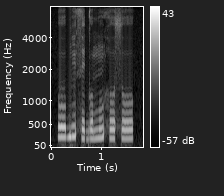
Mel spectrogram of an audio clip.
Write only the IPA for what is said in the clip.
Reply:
o˧ b ĩ˧ s e˨ ɡ o˨ m ũ˨˦ h o˧ s o˧

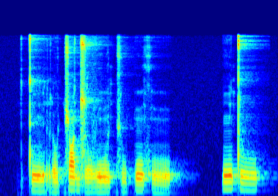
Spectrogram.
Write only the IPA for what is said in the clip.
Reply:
t ĩ˨ r o˨ c ɒ˦ d͡z o˨ v ũ˨ c u˨ p ũ˦ x ũ˨ | ĩ˦ t u˦

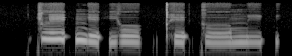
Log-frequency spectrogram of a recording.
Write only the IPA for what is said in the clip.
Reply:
k l e˥˩ ʔ ŋ e˨˩ ʔ j oː˨˩ k̚ pʰ e˦˥ ʔ k ɤː˦˥ m i˦˥ ʔ

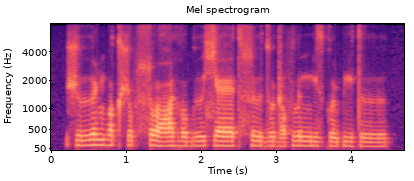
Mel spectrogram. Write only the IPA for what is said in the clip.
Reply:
ʃ ɯː ɳ m b ɔ t ʃ o f ɬ o ʕ ɯ ɦ o b ɯː ɕ ɛː t ɬ ɯ d u ɖ ɔ f l ɯ ŋ i z k u ɳ p i t ɯː

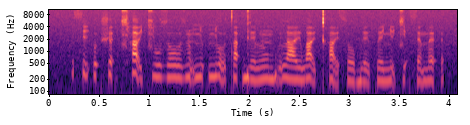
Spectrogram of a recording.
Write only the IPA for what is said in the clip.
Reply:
s ḭ˦˨ ʔ ʊ˦ ʔ ʃ ɛ˦ ʔ t͡ɕʰ a̰˦˨ ɪ̯ t͡ɕ u˨ z o˨ ʊ̯ z ũ˦˨ ɲ ʊ˦ ʔ ɲ o̰˦˨ ʊ̯ t ä˦ ʔ ɡ e˨ l ũ˨ b ṵ˦˨ l a˨ ɪ̯ w a̰˦˨ ɪ̯ kʰ a̰˦˨ ɪ̯ sʰ o˨ b ḛ˦˨ ɪ̯ p e˨ ɲ ḛ˦˨ t͡ɕ ɛ˦ ʔ s ɛ̰˦˨ m ɛ˦ ʔ

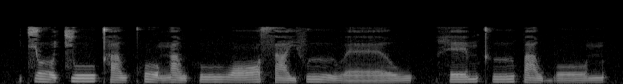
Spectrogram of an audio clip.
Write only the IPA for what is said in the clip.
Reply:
t͡ɕ ɤː˧˩ t͡ɕ uː˧ kʰ a˩ w kʰ o˧˩ ŋ a˧˩ w h uː˧ ʋ ɔː˧˥ s a˧˩ j f ɯː˥˨ ʋ ɛː˩˧ w | h eː˧˥ m kʰ ɯː˧˥ p a˧˩ w b oː˩˧ n

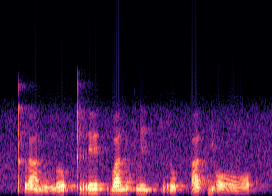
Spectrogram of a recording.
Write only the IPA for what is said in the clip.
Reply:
kʰ l a˨˩ n ŋ ɤː˦˥ p̚ t r eː˥˩ k̚ b a˥˩ n k l i˥˩ ʔ p r o˨˩ k̚ ʔ a˥˩ t̚ j ɔː˧

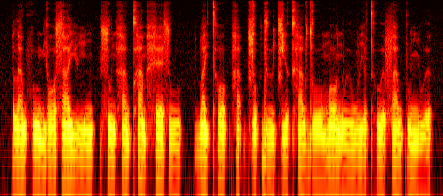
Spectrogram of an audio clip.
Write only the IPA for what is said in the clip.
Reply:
l a˩˧ w h uː˧˩ m j ɔː˩˧ s aː˧˥ j ʋ i˩ ŋ | s u˩ n h a˧˩ w kʰ a˥˨ m h ɛː˥˨ s uː˩ | b a˥˨ j t̪ʰ ɔː˥˨ k̚ h a˧ p̚ t͡ɕ o˧˥ k̚ d ɯː˩˧ t͡ɕ i˧˥ ə̯ kʰ a˧ w d oː˩ m ɔː˥˨ n ʋ ɯː˩˧ w ʋ i˧ ə̯ t̪ʰ u˥˨ ə̯ f a˥˨ w k u˧ ɲ u˧˩ ə̯

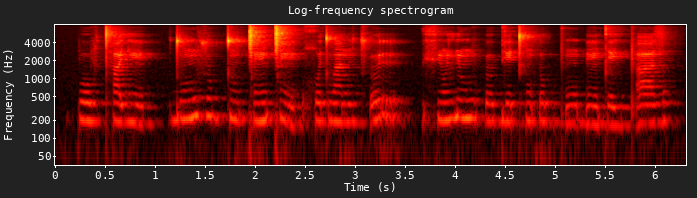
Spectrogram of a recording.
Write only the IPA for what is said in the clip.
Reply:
p o v tʰ a lʲ ẽ | d w ũ v z u b t ũ ǀ ẽ ǀ ẽ | χʷ e t w ã ɾ ũ z t͡sʼ ɵ r | xʲ õ lʲ ɾ ũ v ʔ ɵ ɡ e tʰ ũ ʔ ɾ o b pʼ ũ ʔ ẽ t e lʲ pʼ a z

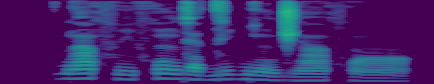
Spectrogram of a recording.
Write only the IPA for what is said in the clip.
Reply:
d ã˧ f i˨ f ũ˧ ɡ ɛ˨ d i˧ ɡ ĩ˨ d͡ʒ ã˨ f ɔ̃˨

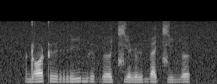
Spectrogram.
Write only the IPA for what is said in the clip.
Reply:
ɖ ɔ ʈ ʉ r i b ʉ ɠ ɵ t͡ɕ i ɳ ʉ b æ t͡ɕ i ʎ ɵ

